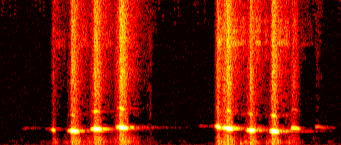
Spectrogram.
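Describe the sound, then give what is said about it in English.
A person whistles a short tune in two brief phrases of several clear, bright notes each, separated by a pause, with no talking. “What's the saying? Whistle while you work.”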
